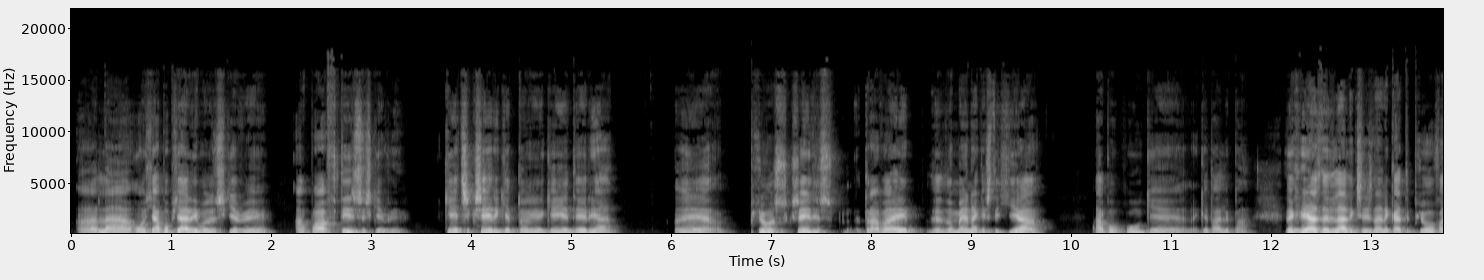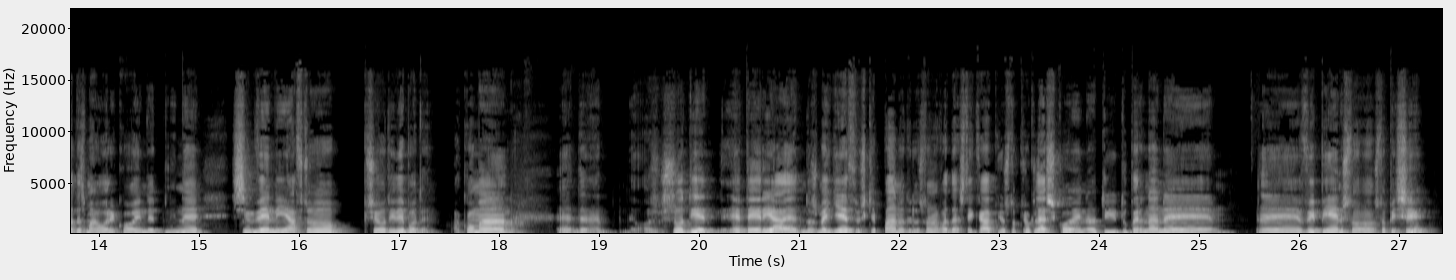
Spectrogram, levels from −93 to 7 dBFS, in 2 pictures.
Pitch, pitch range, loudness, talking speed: 125 Hz, 110-135 Hz, -25 LUFS, 150 wpm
